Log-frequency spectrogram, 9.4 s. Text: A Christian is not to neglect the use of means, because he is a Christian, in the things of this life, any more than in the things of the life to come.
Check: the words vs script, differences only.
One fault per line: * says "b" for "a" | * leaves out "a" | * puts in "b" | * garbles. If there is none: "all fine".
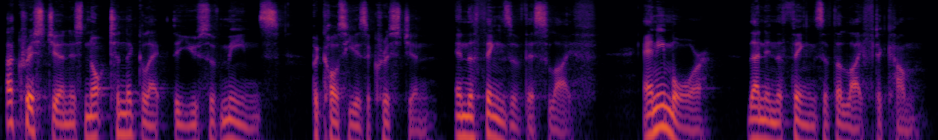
all fine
